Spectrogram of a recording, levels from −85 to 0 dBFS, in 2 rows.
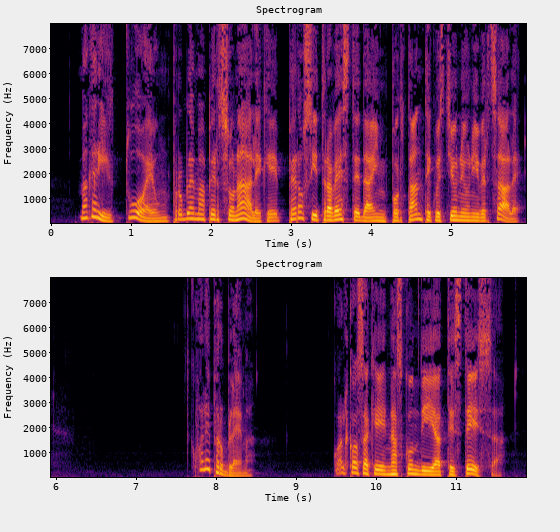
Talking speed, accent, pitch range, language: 115 wpm, native, 115-180 Hz, Italian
